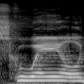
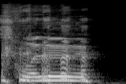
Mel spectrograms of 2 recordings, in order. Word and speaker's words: Squale: It's not pronounced squale, guys. Squalu. Squalu. Yeah.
